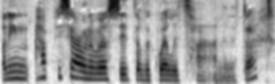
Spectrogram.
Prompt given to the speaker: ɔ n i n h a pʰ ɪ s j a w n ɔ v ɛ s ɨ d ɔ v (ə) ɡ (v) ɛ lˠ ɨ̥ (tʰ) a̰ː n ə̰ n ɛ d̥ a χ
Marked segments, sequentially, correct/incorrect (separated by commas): correct, incorrect, correct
